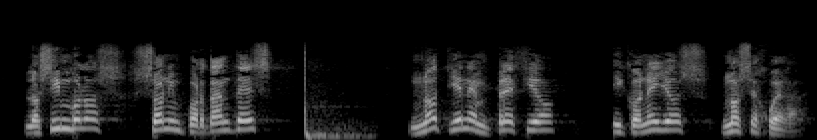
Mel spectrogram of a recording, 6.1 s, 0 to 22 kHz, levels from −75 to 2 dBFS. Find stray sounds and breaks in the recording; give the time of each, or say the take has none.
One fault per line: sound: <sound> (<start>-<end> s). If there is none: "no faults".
sound: thud (2.3-2.8 s)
